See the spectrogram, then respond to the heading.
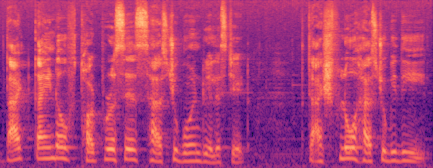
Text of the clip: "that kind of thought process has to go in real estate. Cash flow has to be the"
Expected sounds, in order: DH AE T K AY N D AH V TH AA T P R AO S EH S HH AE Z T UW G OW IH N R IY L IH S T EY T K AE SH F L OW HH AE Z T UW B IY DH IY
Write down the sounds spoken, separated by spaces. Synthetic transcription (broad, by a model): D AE T K AY N D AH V T AA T P R AO S EH S HH AE Z T UW G OW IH N R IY L IH S T EY T K AE SH F L OW HH AE Z T UW B IY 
